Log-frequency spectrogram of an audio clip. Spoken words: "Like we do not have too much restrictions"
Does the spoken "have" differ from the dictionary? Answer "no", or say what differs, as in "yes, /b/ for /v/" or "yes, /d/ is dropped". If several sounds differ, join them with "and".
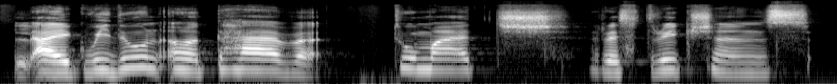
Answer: no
